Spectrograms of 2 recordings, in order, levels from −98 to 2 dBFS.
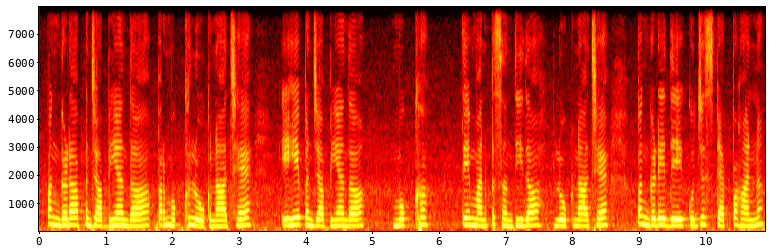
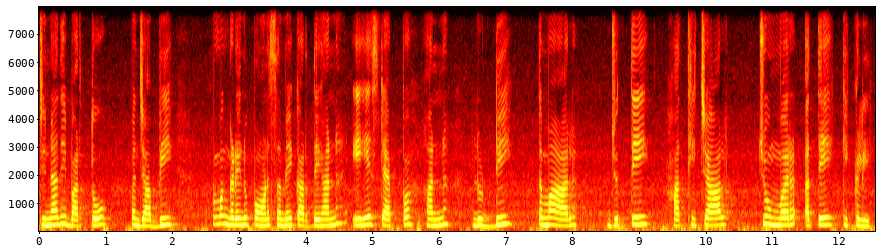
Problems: none marked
